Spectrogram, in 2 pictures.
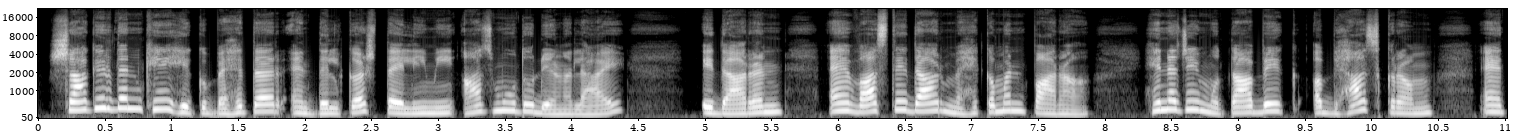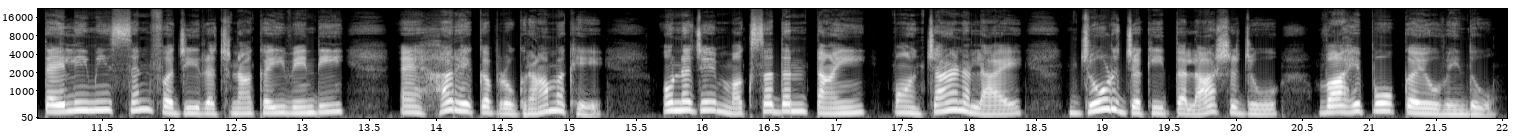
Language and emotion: Sindhi, neutral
